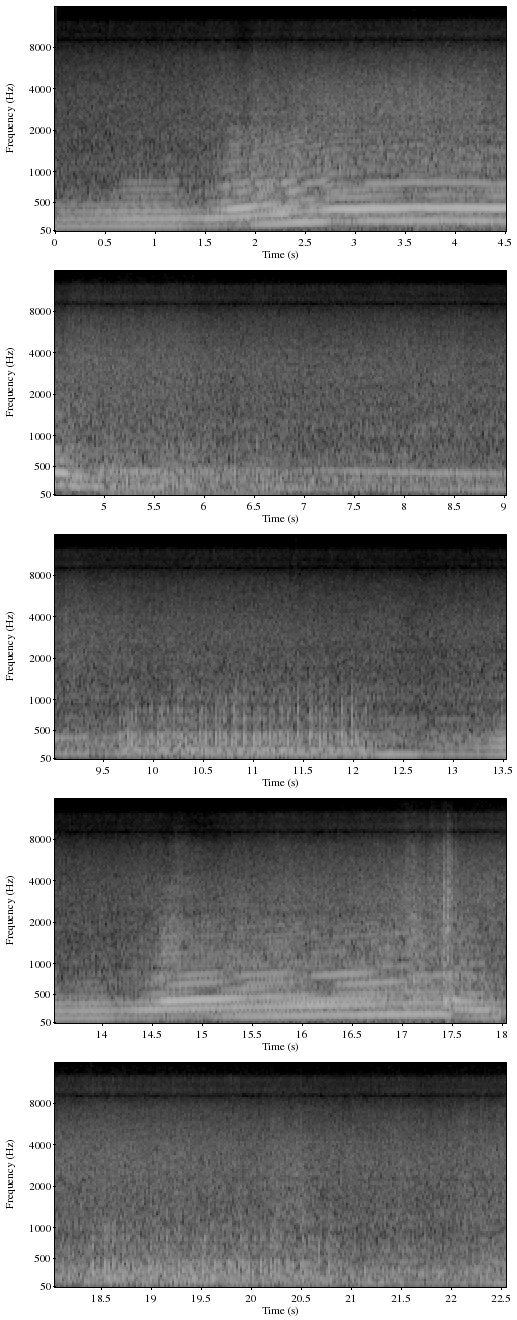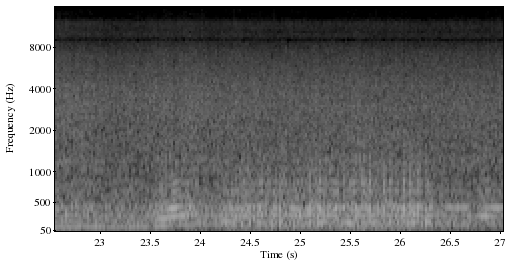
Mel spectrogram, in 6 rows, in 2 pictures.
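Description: Volkswagen MK7 GTI's turbocharged 2.0-litre four-cylinder, with a Stage 2 tune and a 3-inch catless turbo-back exhaust, heard inside the cabin: two hard pulls, about two seconds in and again about thirteen seconds in, the engine note climbing steeply and then dropping as each pull ends. The second pull ends with a sharp crack, and the engine runs steadily at lower revs between the pulls and after them.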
